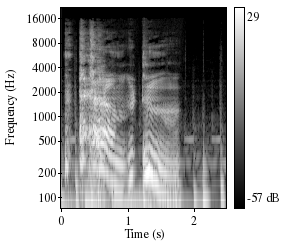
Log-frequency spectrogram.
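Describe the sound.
Someone clears phlegm from their throat in two loud, rough voiced heaves that sound groaning and gravelly. A few faint clicks and soft sounds follow.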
